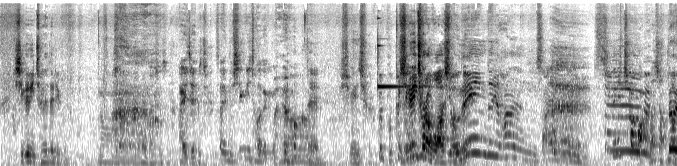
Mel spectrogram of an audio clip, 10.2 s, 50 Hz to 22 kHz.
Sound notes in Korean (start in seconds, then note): 1.3 헛웃음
